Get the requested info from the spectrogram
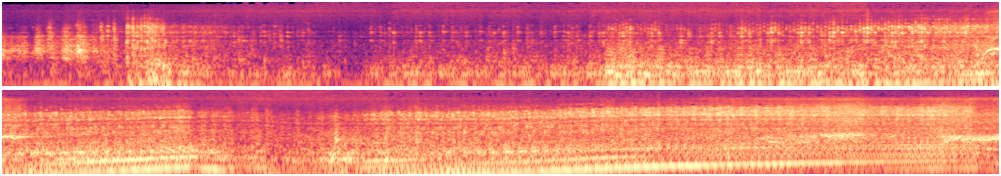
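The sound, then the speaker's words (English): A loud, rough car engine roars without a muffler, its pitch rising and falling in repeated revs with a harsh, unmuffled rumble that continues throughout, briefly dipping before surging again. “Someone needs a new muffler, I think.”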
